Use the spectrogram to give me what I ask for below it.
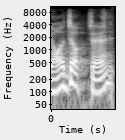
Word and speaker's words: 여적: 지금 저는 뭐 그런 경험에 대해서 말씀드리는 건 아니고 그 내란 업모나 이제 선동 여적 아까 이적제가 아니라 여적죠. 정확한 발음은 여적 이런 부분들을 지금 박 대표님은 마치 기정 사실화 된 것처럼 말씀하신단 말이에요.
